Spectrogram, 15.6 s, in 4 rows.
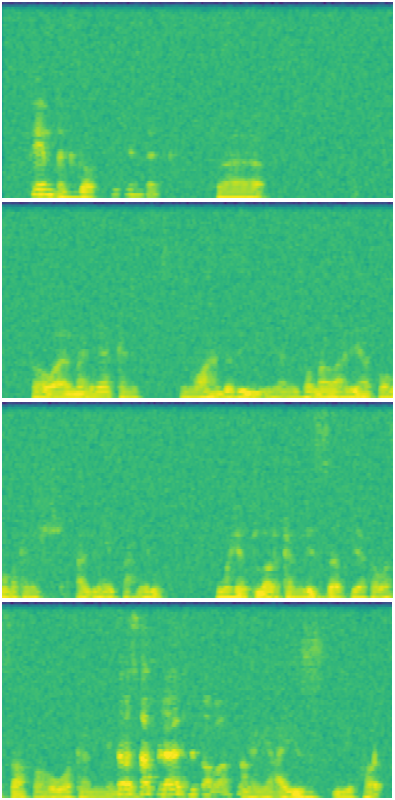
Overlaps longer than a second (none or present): none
